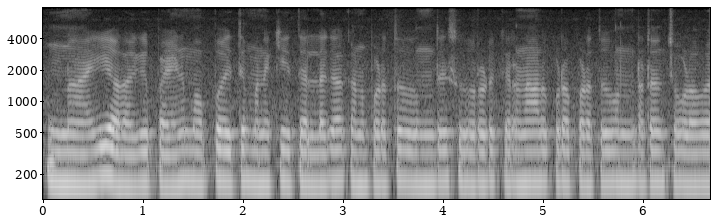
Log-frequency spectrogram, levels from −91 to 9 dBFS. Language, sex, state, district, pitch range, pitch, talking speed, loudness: Telugu, female, Andhra Pradesh, Guntur, 160-165 Hz, 165 Hz, 145 wpm, -18 LUFS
